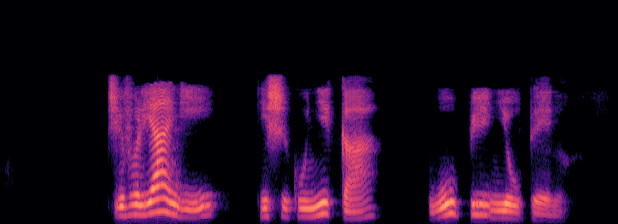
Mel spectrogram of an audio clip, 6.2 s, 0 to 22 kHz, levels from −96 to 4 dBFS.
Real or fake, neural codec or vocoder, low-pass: fake; codec, 24 kHz, 0.5 kbps, DualCodec; 5.4 kHz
